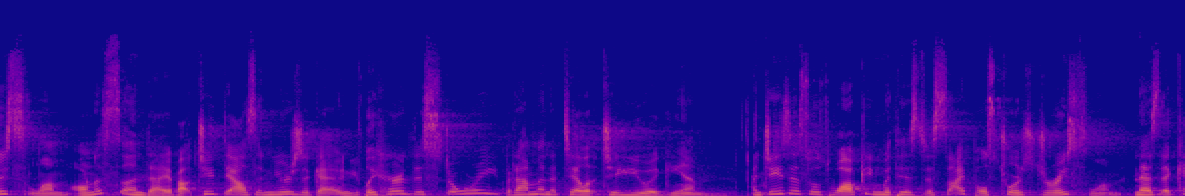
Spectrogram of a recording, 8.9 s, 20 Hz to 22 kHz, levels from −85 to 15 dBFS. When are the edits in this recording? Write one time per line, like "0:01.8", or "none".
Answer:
0:02.7
0:05.5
